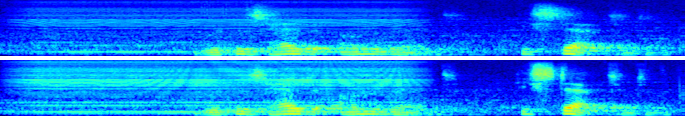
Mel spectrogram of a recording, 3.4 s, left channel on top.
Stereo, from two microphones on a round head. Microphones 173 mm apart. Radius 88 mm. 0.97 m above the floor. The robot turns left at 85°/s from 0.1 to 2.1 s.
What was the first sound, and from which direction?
A man speaking, 15° left.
